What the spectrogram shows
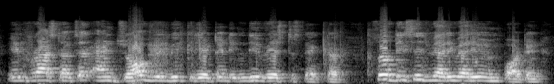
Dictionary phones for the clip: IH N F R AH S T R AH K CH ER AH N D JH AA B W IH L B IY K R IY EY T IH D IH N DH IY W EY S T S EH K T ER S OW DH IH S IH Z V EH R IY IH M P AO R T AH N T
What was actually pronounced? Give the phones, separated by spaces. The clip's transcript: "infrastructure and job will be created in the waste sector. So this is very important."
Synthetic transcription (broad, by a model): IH N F R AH S T R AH K CH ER AH N D JH AA B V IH L B IY K R IY EY T IH D IH N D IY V EY S T S EH K T ER S OW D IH S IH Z V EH R IY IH M P AO R T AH N T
